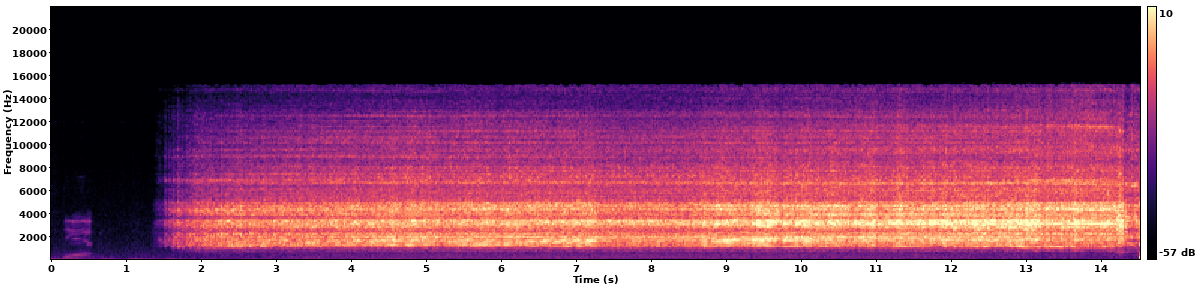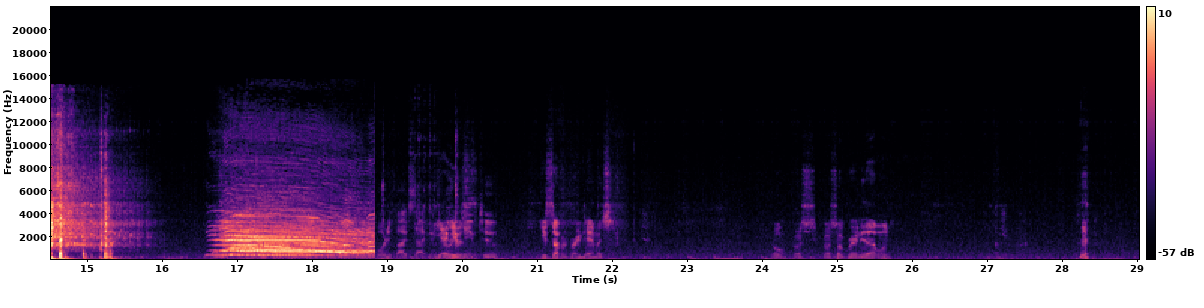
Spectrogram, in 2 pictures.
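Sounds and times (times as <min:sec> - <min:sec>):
reciprocating saw cutting metal pipe: 0:01.4 - 0:15.8.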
